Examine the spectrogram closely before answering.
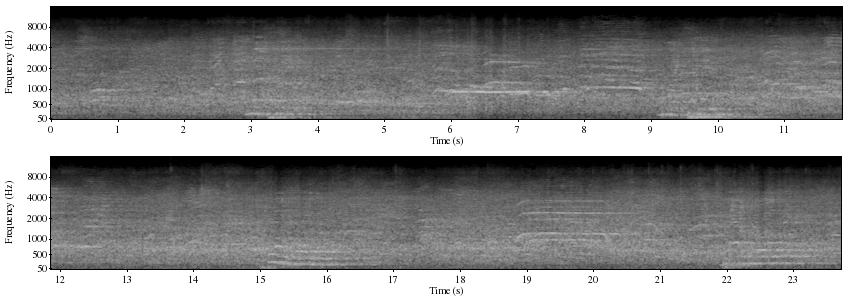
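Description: Music with a beat plays loudly through loudspeakers in a large echoing hall.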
